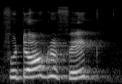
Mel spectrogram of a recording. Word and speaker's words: photographic: stressed in this case photographer in the word photographic there are Force labels and the third one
